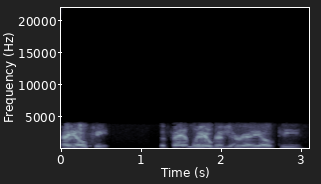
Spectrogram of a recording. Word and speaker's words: Shuhei Aoki: Shuhei Aoki, I believe is how you pronounce it. Aoki.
